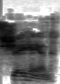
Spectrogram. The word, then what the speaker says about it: Shahan: It's Shahan.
